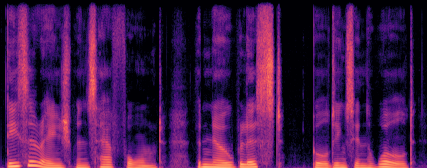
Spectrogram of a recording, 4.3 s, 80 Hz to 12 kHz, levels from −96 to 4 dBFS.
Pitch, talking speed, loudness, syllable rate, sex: 165 Hz, 140 wpm, -19 LUFS, 4.9 syllables/s, female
